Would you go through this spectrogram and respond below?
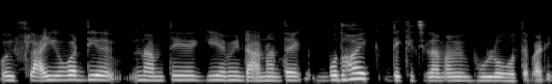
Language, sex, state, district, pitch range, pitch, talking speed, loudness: Bengali, female, West Bengal, Kolkata, 180-205 Hz, 195 Hz, 150 wpm, -18 LUFS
